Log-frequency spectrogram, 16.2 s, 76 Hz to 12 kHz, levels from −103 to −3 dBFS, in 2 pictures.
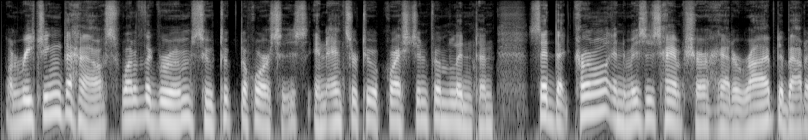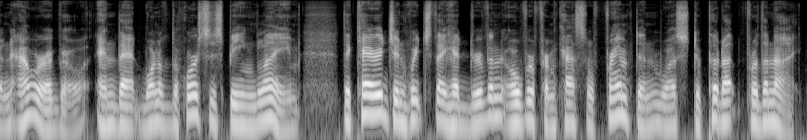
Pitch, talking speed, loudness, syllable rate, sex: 145 Hz, 210 wpm, -20 LUFS, 5.4 syllables/s, male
